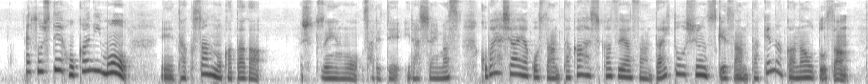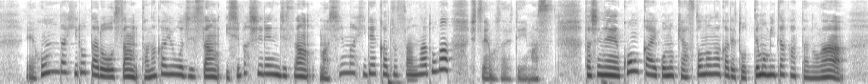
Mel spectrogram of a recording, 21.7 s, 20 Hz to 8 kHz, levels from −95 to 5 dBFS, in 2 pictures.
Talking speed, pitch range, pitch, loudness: 320 characters per minute, 175-275 Hz, 225 Hz, -33 LUFS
